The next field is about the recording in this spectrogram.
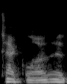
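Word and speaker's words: Tiglax: the fish and wildlife service the name is pronounced tecla that's a that's an alley name and just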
